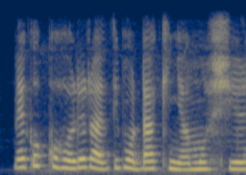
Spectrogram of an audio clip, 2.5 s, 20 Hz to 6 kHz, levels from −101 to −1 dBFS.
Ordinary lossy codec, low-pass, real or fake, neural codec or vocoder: none; 5.4 kHz; real; none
